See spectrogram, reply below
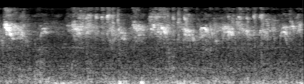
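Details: Several house sparrows chatter together, their quick high cheeps running steadily and overlapping throughout, over faint low environmental noise.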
